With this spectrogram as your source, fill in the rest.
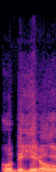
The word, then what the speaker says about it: Obihiro: pronounce it? Yeah, Obihiro, Yeah, Hokkaido.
